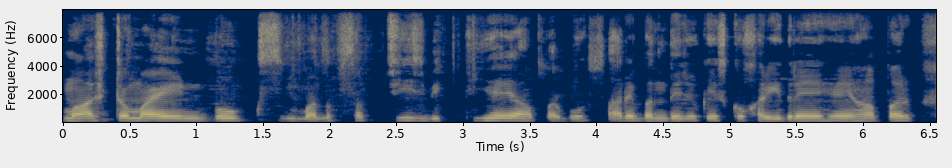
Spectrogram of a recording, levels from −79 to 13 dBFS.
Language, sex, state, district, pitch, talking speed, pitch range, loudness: Hindi, male, Uttar Pradesh, Jyotiba Phule Nagar, 150 Hz, 185 wpm, 145-155 Hz, -17 LUFS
